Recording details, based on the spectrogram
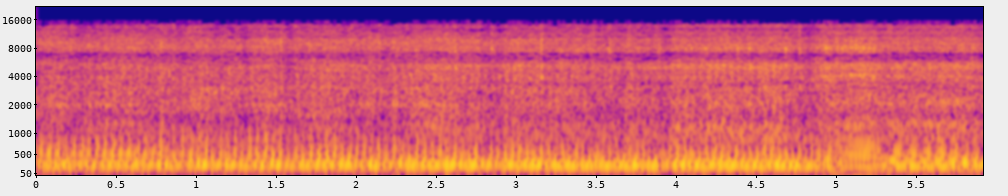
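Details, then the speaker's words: CG411 grass cutter two-stroke, which used to die when throttled, after the carburetor needle and seat were replaced: steady high-speed buzz, firing even with no stumble; running properly. "accelerator yan yan lakas na ng ikot So okay na to wala pala yung sira"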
